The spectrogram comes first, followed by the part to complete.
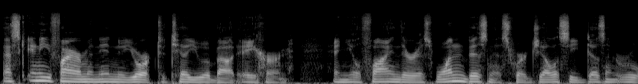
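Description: No faults to report: nothing in this speech recording points to a problem in capture, processing or playback.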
